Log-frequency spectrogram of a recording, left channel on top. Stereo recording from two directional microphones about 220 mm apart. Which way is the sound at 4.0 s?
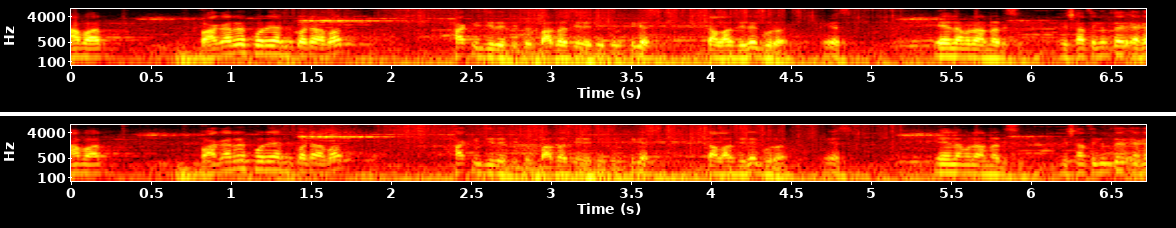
5° left (ahead or behind).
